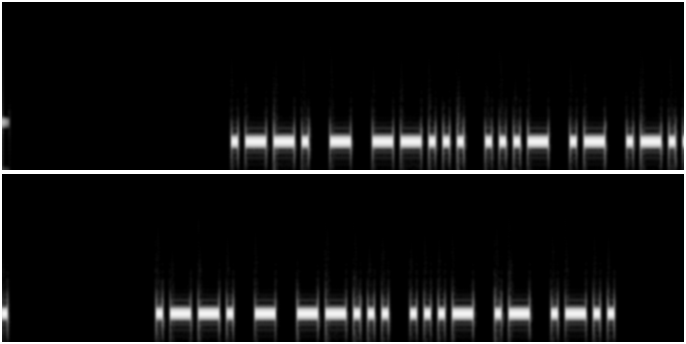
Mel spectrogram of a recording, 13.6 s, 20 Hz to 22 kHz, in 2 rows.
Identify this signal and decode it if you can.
Morse code, heard as a keyed tone, about 17 wpm, 700 Hz. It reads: PT7VAL PT7VAL
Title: DXCC-100 Call Signs - 6 Characters - Repeated 3x - 17wpm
